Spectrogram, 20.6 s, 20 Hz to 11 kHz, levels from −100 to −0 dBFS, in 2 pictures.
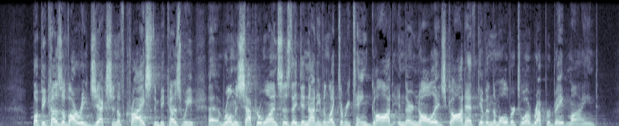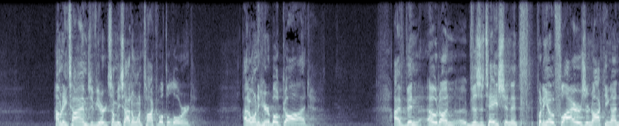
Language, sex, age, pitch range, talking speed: English, male, 40-59, 180-220 Hz, 205 wpm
